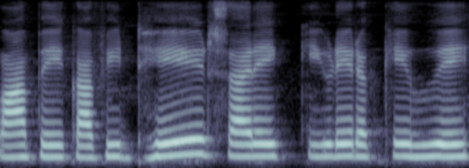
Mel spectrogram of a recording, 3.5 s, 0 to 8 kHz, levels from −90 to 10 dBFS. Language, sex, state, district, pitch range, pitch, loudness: Hindi, female, Chhattisgarh, Kabirdham, 210-220 Hz, 215 Hz, -16 LUFS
